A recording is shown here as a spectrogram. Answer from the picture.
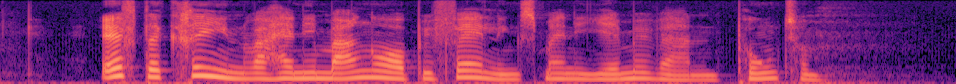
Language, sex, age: Danish, female, 33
